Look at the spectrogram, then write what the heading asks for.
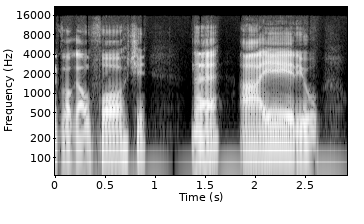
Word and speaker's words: aéreo: Aéreo. O acento é por causa da regra. Quando você pronuncia aéreo, é uma proparoxítona, é uma esdrúxula.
